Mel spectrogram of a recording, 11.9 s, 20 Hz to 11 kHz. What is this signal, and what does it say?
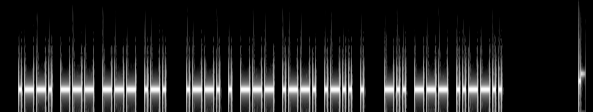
Morse code, heard as a keyed tone, about 20 wpm, 700 Hz. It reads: POOR PEOPLE DO?
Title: Sentences from Top 1100 Words 20wpm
